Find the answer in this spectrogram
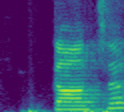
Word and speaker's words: কাঁচা: কাঁচা, কাঁচা শব্দটিতে চন্দ্রবিন্দু থাকার কারণে আমরা খানিকটা নাকি স্বরে বলবো কাঁচা, কাঁচা, কাঁচা, কাঁচা, কাঁচা, কাঁচা, কাঁচা, কাঁচা, এইভাবে।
